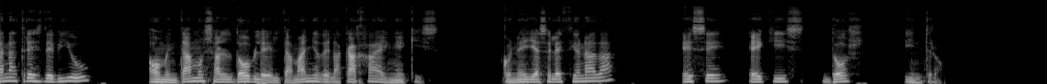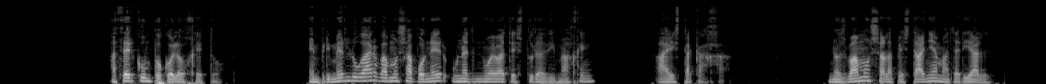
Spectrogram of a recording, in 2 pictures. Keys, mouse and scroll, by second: 7.2 s, 13.1-13.8 scroll up 1, 13.8-16.9 middle drag, 20.3 click.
